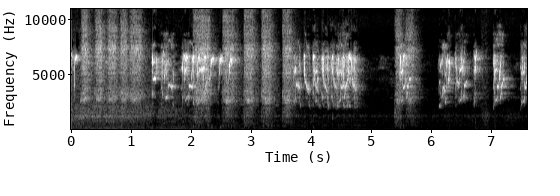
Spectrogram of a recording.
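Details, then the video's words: Long lure chatter of a lovebird, called ngekek panjang: dense, harsh, high-pitched squeaking bursts pour out almost continuously, then break into short separate shrill phrases after brief silences. "SUARA PIKAT BURUNG LOVEBIRD"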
